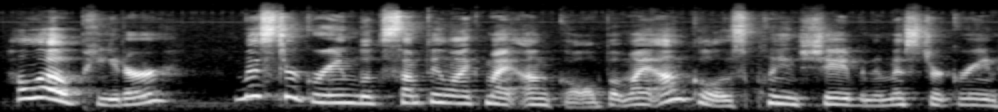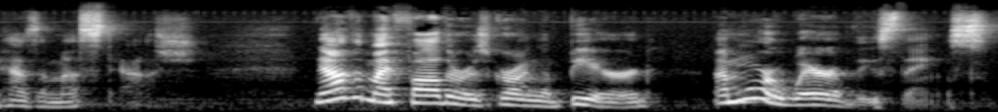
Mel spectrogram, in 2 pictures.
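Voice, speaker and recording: Female teacher, expressive children's read-aloud, very varied intonation. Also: medium pitch, brisk. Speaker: teacher reading aloud to students.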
